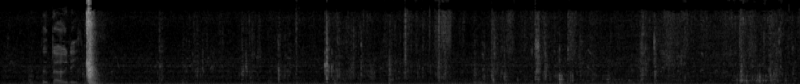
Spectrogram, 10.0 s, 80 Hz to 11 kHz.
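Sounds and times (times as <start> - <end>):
tailgate slamming shut: 1.0 - 1.4.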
